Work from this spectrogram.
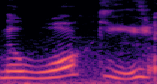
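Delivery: Minnesotan accent. Repeating the tool's name after being told: Minnesotan accent. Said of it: "you gotta say it like a Minnesotan".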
